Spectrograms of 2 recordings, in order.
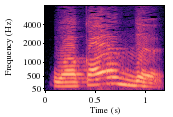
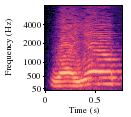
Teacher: qalqalah sughra dibaca melantun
